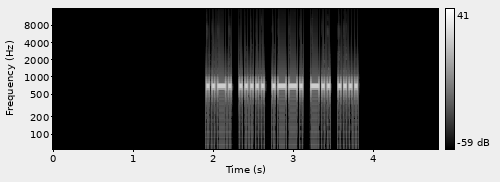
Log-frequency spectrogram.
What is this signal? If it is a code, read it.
Morse code, heard as a keyed tone, about 36 wpm, 700 Hz. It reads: F5PDH
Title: DXCC-100 Call Signs - 5 Characters - 35wpm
